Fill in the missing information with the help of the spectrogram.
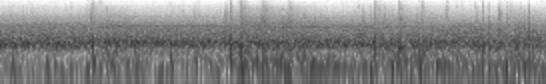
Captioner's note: fireworks popping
